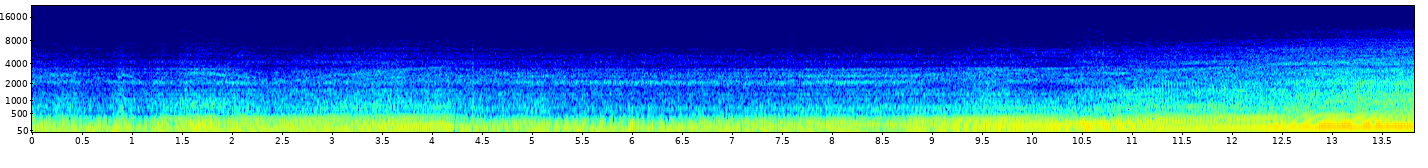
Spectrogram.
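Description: Triumph 900 triple's three-cylinder engine eases off briefly, then accelerates in one long, steady rise in pitch, getting louder toward the end. Now warmed up, it is pulling better.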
